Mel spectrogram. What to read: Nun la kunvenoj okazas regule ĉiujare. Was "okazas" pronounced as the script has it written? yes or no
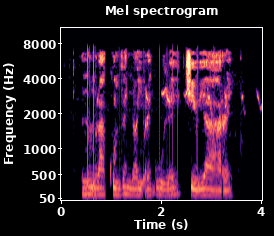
no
